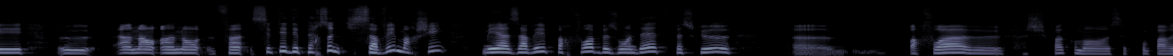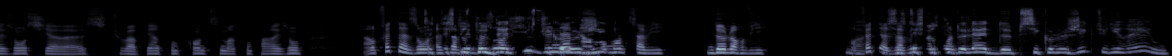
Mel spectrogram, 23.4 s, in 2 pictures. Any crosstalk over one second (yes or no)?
yes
